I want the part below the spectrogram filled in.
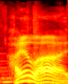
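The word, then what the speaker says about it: Jai Alai: Hyali, not to be confused with Miller High Life.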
